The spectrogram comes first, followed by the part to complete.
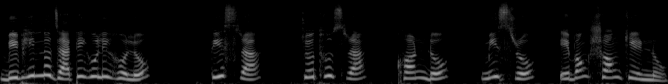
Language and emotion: Bengali, neutral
